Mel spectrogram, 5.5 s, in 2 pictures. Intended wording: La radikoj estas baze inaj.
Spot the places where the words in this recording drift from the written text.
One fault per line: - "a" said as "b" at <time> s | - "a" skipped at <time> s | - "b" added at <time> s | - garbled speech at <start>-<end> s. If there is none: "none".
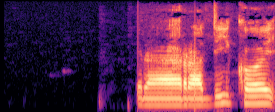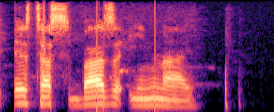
none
